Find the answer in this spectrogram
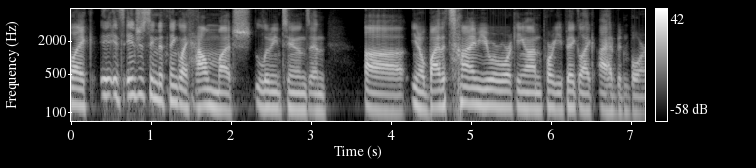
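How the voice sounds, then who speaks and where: In a very clean, dry, close recording with a silent background and no echo, a man with a normal speaking voice talks at a medium pitch with lively intonation. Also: fairly quick pace. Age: young. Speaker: podcast host. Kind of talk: casual chat.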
